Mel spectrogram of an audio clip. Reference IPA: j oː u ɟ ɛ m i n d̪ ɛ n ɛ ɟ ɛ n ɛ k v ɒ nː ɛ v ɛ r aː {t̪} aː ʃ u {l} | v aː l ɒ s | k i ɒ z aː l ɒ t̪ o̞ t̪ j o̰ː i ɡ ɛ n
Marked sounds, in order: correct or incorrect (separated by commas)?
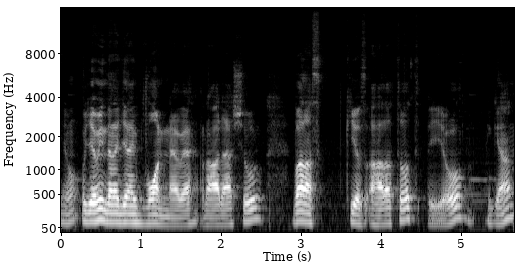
incorrect, correct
